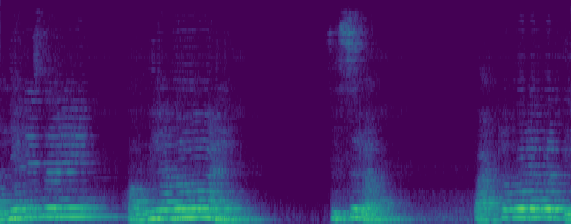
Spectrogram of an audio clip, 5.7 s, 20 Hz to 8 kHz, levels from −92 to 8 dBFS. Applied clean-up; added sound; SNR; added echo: neural separator model SepFormer DNS4.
